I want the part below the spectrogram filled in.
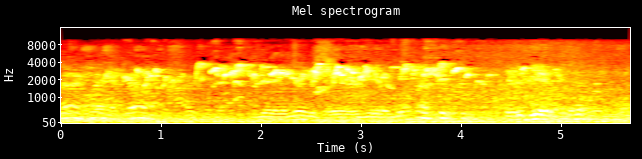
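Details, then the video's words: A tamed Red-whiskered bulbul sings steady, rhythmic song at a bird café: bright, bubbling whistled phrases repeated throughout, over a murmur of people talking and possibly other birds. "chào mào chạy cầu thuần hoá nhịp nhàn"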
